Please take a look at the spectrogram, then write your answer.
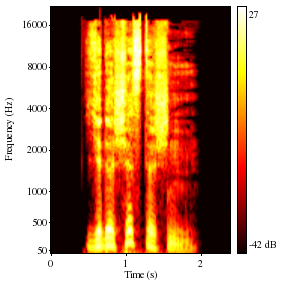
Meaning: inflection of jiddischistisch: 1. strong genitive masculine/neuter singular 2. weak/mixed genitive/dative all-gender singular 3. strong/weak/mixed accusative masculine singular 4. strong dative plural
- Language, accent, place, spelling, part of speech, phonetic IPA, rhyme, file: German, Germany, Berlin, jiddischistischen, adjective, [jɪdɪˈʃɪstɪʃn̩], -ɪstɪʃn̩, De-jiddischistischen.ogg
